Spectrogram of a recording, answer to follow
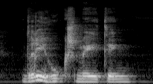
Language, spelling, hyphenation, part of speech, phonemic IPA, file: Dutch, driehoeksmeting, drie‧hoeks‧me‧ting, noun, /ˈdri.ɦuksˌmeː.tɪŋ/, Nl-driehoeksmeting.ogg
- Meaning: triangulation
